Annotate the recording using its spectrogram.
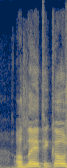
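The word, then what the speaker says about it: Atlético: Atletico, zeg ik dat goed? – Heel goed. Atleti.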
